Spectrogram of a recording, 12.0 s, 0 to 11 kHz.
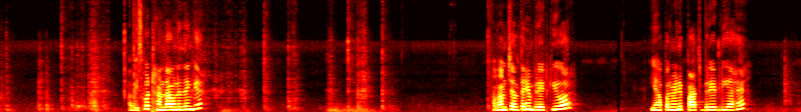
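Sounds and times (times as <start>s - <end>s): metal spatula scraping thick milk: 0.9s - 6.0s.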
